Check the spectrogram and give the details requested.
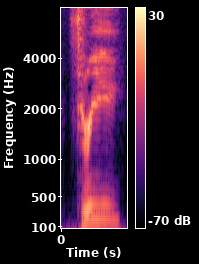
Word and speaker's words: three: Your tongue needs to be just lightly between your teeth.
